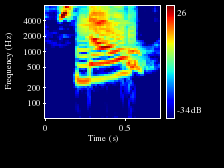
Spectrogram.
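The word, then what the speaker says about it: know: No में K silent है.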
